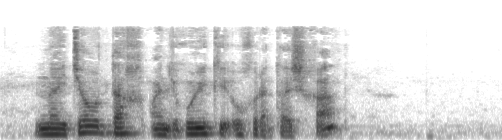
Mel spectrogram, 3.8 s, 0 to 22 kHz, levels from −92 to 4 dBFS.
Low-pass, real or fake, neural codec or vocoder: 10.8 kHz; fake; codec, 24 kHz, 0.9 kbps, WavTokenizer, medium speech release version 2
